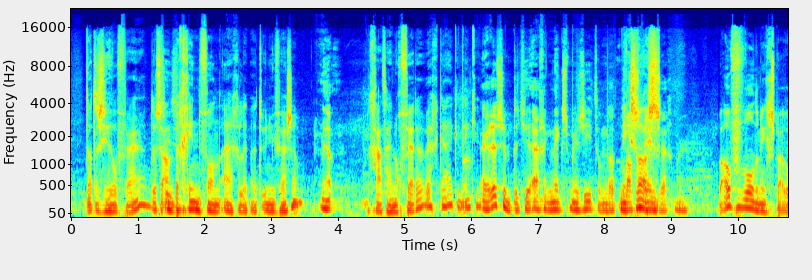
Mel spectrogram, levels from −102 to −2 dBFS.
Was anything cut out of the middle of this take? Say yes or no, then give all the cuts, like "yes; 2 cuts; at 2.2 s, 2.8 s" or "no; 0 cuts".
yes; 5 cuts; at 2.7 s, 6.6 s, 8.2 s, 8.8 s, 9.6 s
